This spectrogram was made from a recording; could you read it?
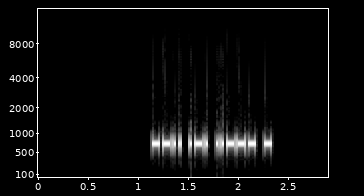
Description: Morse code, heard as a keyed tone, about 46 wpm, 700 Hz. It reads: ZR2T
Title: DXCC-100 Call Signs - 4 Characters - Repeated 3x - 45wpm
